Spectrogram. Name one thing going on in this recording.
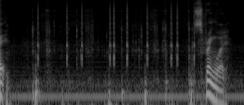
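Phone keyboard taps click in quick succession.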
